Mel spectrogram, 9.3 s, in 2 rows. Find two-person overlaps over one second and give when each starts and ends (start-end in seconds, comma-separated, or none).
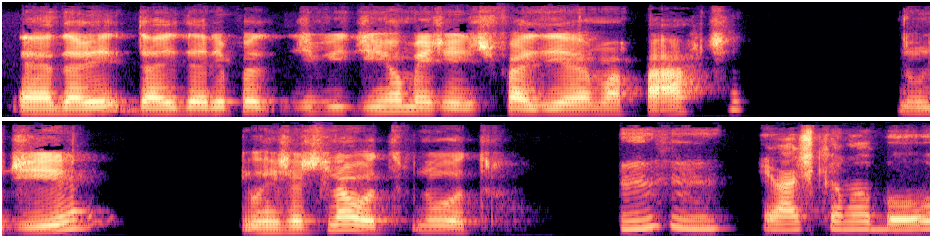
none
